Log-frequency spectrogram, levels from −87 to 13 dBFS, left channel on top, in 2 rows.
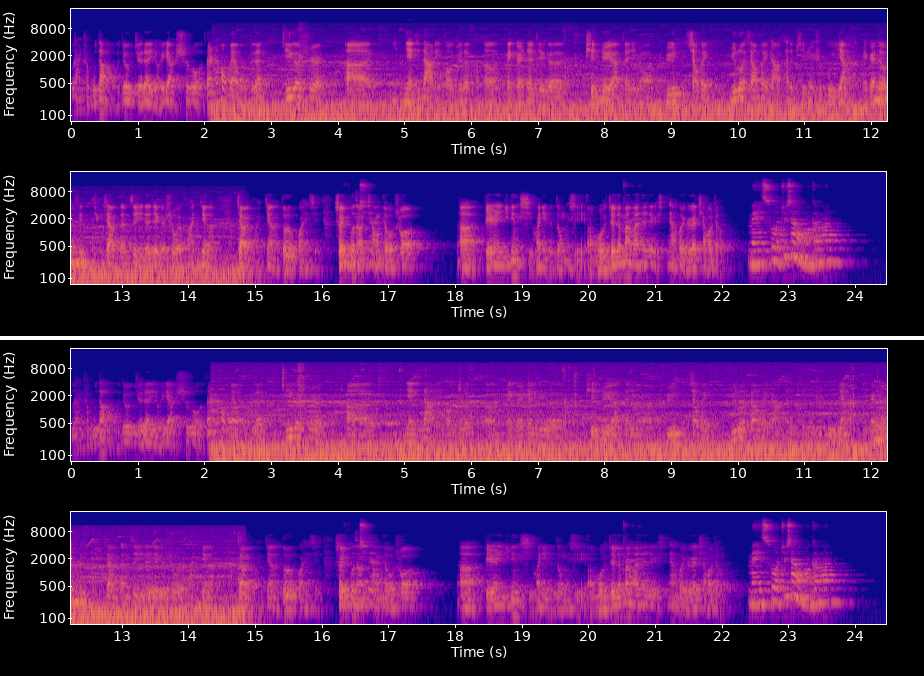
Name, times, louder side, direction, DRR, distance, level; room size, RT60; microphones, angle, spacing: voice 1, 0.0-3.8 4.1-4.5 4.8-7.4 7.7-12.3 12.6-17.4 18.0-22.0, left 3 dB, 70° left, 7 dB, 0.7 m, -31 dB
sound 1, 2.1-14.9, right 2 dB, 55° right, 0.7 m, -27 dB
voice 2, 12.0-12.6 16.3-17.0 20.5-20.8 22.4-23.6, equal, 5° left, -2 dB, 3.8 m, -30 dB
7.2 x 6.7 x 5.8 m, 0.83 s
head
